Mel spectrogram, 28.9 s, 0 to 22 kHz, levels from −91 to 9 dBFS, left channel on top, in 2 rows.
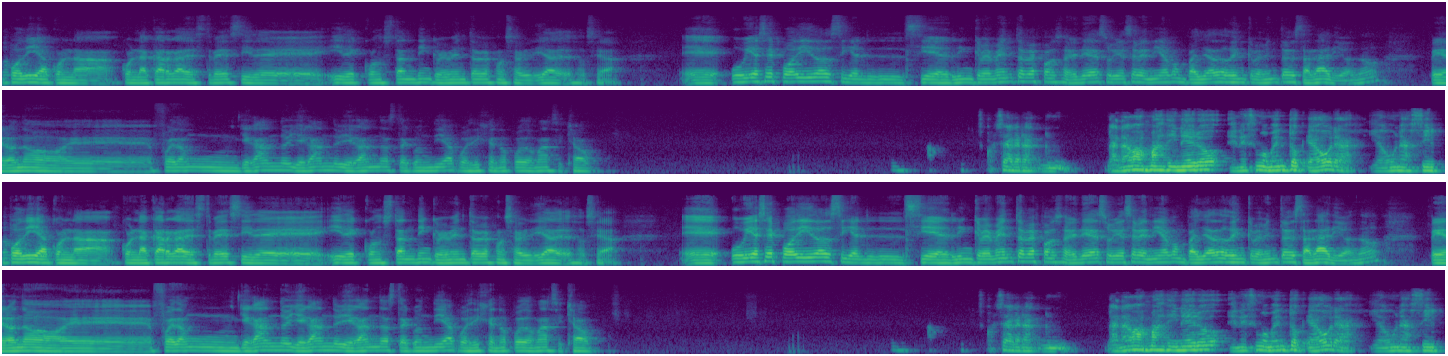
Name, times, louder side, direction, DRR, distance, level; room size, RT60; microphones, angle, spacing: voice 1, 0.0-6.2 6.8-13.8 14.3-20.4, right 4 dB, 85° right, 0.7 m, -26 dB
voice 2, 23.3-23.8 24.3-25.1 25.5-28.8, left 2 dB, 25° left, 1.0 m, -23 dB
12.5 x 4.8 x 6.2 m
head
